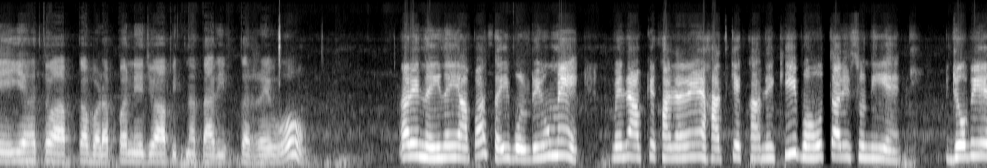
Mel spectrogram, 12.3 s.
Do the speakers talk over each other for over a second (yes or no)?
no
